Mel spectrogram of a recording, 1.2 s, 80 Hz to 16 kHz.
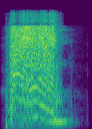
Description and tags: Jack Scream #2
This is a very good quality scream! You can use this in a game if you want. :D
I created it with audacity.
Cool, GoodQuality, JackDalton, Scream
